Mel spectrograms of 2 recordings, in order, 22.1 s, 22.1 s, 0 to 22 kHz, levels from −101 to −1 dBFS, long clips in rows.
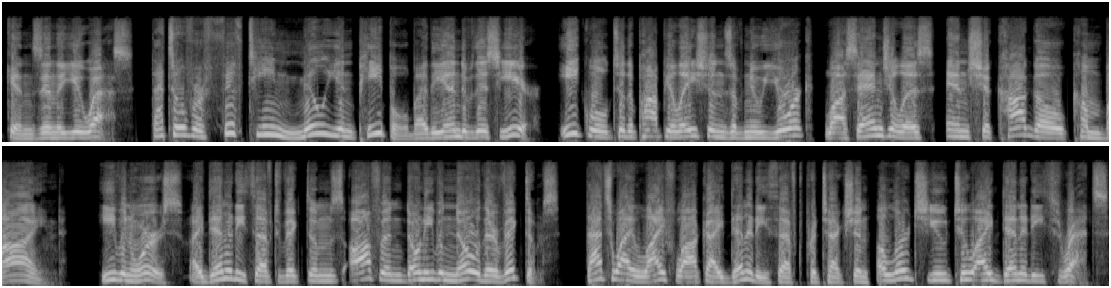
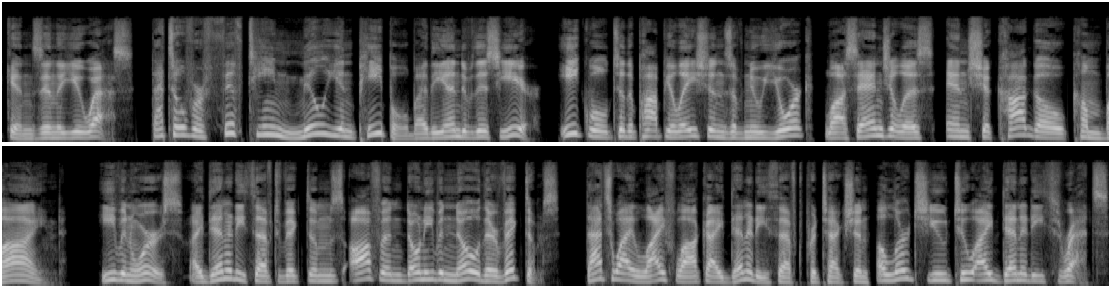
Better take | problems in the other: second | distortion; slight; 9% of the sound clipped

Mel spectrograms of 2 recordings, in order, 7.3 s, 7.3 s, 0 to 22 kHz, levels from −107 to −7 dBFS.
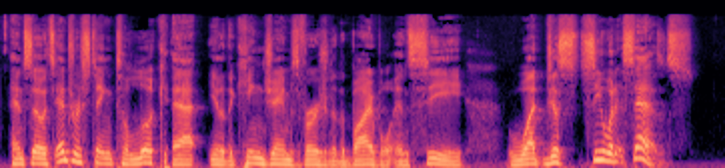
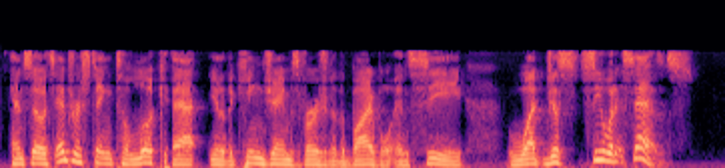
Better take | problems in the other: first | garbled, watery; badly; nothing above 6 kHz

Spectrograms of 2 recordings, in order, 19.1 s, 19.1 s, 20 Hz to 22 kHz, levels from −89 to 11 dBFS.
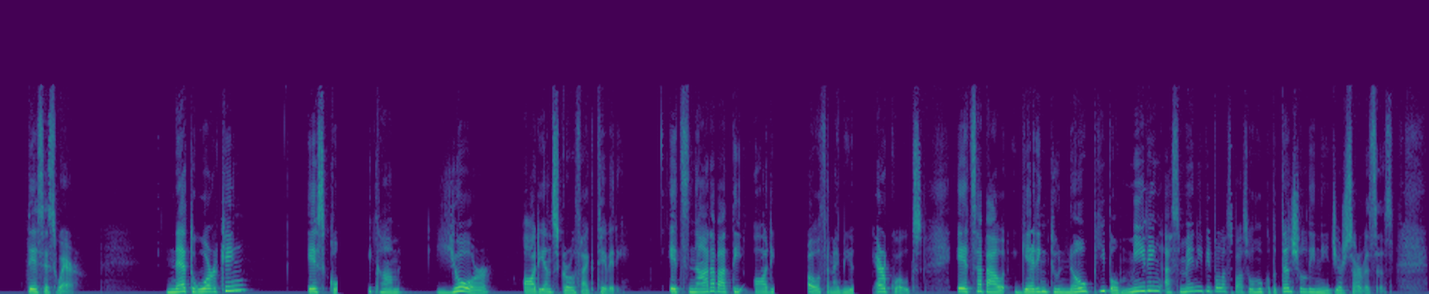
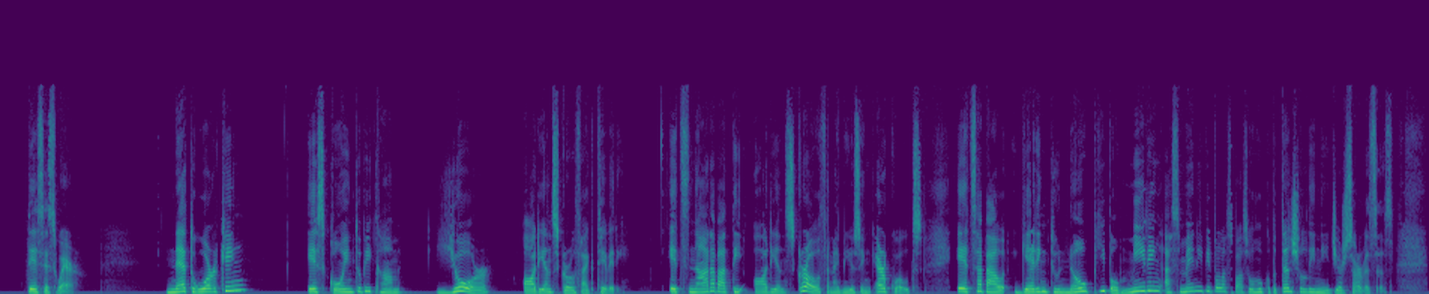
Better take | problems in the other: second | audio cutting out; at 4.5 s, at 10 s and at 11 s

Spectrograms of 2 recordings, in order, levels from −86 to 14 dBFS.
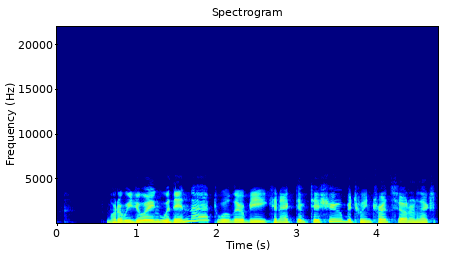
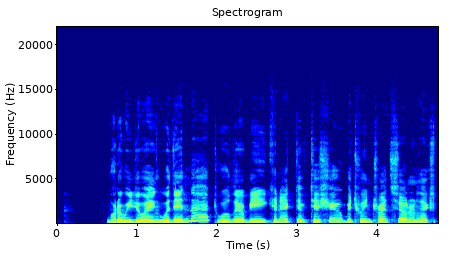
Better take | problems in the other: second | muffled; very slightly; fading above 3 kHz

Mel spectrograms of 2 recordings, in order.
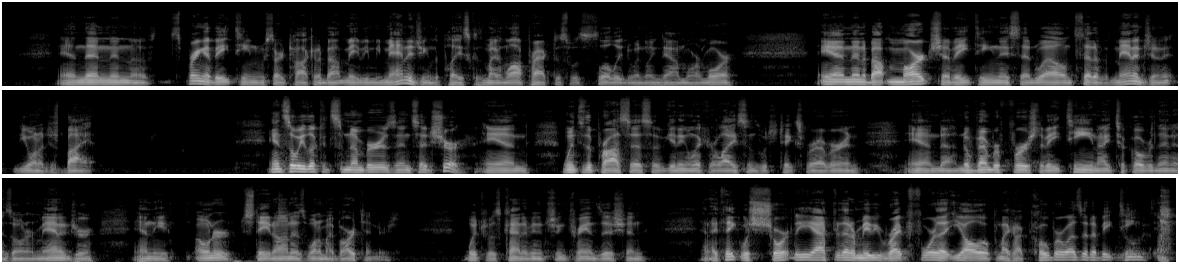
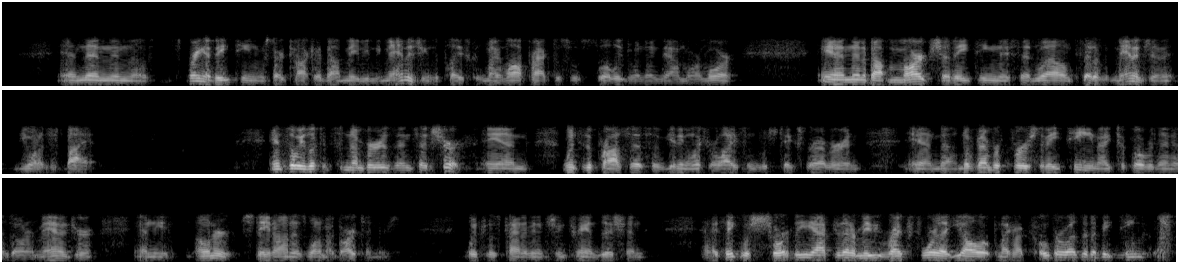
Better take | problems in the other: first | phone-call audio; poor line

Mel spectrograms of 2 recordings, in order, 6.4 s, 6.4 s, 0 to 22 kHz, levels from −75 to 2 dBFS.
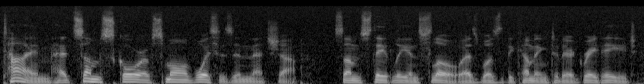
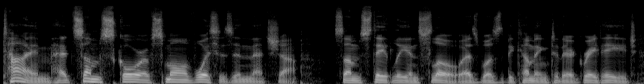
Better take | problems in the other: second | hiss; noticeable; throughout; 15 dB below the speech

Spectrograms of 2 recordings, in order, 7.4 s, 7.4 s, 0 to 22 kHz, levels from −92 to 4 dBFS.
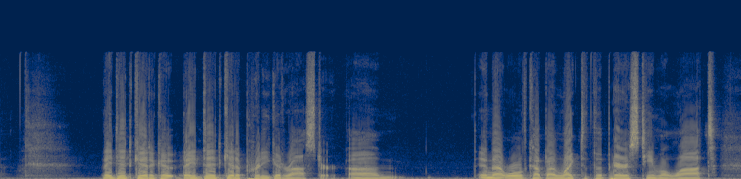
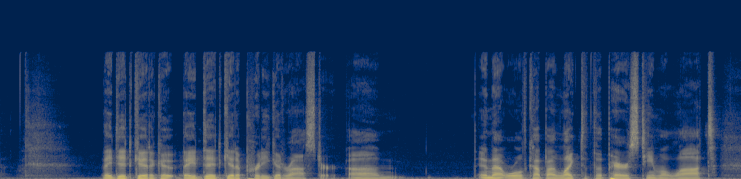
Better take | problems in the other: second | distortion; heavy; 5 dB below the speech

